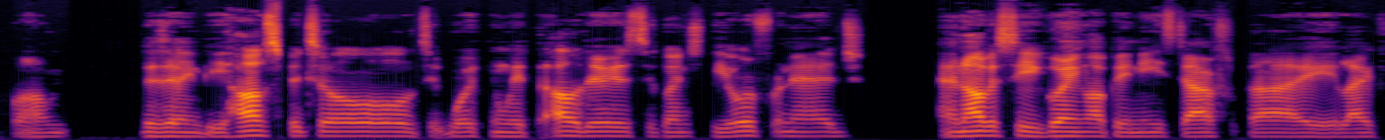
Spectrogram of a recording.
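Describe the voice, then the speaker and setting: A man's voice: lowish voice, fairly bright tone, clean tone, no room sound. A young man from Tanzania, a founder talking casually as a podcast guest, often saying "like" and "you know". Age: young adult. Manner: casual, lots of likes and you-knows.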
